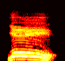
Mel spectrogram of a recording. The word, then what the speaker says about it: Ye: Yay! Like that. – Legally. – That's how he pronounces it, right? – I Yay!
